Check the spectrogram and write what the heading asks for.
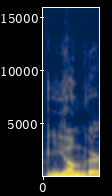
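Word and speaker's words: Junger: Soft J, Younger. So it's J-U-N-G-E-R.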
